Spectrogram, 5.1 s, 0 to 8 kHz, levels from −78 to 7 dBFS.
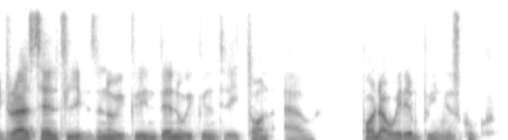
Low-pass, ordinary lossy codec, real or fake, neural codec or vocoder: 7.2 kHz; none; fake; codec, 16 kHz, about 1 kbps, DyCAST, with the encoder's durations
